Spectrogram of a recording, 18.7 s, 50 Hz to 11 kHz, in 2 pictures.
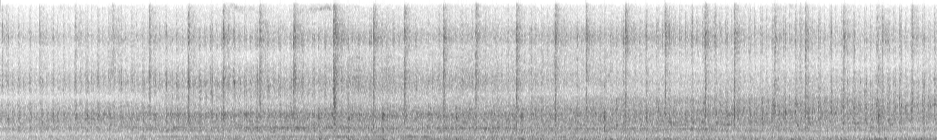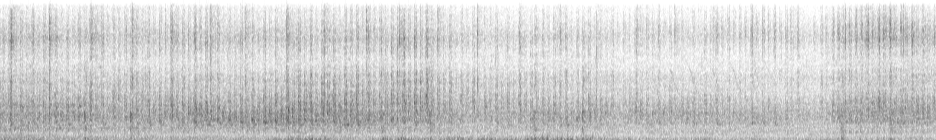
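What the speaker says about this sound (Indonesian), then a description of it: "Dari Pasar Senen melintas CC201. Kereta api Dharma Wangsa" A CC201 diesel locomotive hauls the Dharma Wangsa passenger train through Jatinegara station, a long, steady engine rumble with rhythmic clicks of wheels over rail joints, sustained and fairly close, with no talking.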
